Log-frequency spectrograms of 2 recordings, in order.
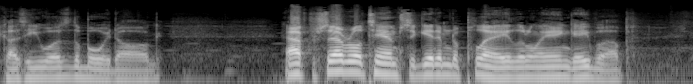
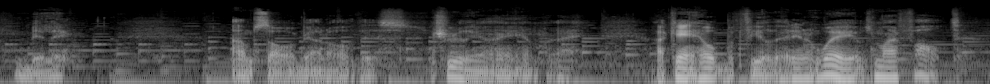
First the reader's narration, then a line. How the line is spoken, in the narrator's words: In a low voice that quivered as he talked, he said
